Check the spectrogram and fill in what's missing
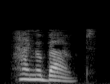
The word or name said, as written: hang about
